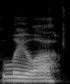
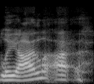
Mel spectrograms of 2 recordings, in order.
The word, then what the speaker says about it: Leila: It's 3 syllables.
